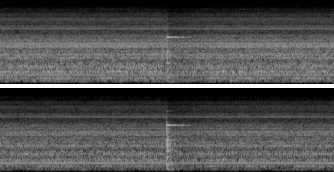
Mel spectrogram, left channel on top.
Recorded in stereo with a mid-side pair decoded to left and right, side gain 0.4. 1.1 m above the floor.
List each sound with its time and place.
0.0 s a machine running: 70° left, 0.8 m
1.7 s a piano: 50° right, 0.6 m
